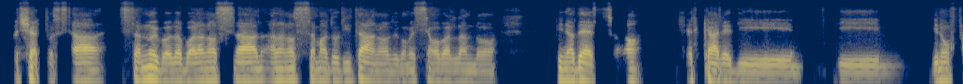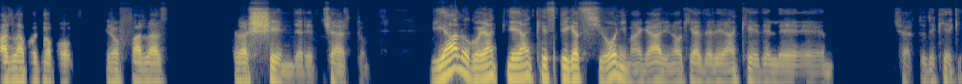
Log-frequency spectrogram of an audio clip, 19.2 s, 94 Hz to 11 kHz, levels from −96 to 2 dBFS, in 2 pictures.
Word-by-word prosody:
Eh, -, -, -11 dB
certo, -, -, -1 dB
sta 105 Hz, 0 st, -1 dB
sta 115 Hz, -, -7 dB
a -, -, -5 dB
noi 125 Hz, +2 st, +1 dB
poi 105 Hz, -1 st, -3 dB
dopo, 105 Hz, 0 st, -2 dB
alla 110 Hz, +1 st, 0 dB
nostra 110 Hz, 0 st, -1 dB
a -, -, +2 dB
alla 110 Hz, 0 st, -4 dB
nostra 115 Hz, 0 st, -5 dB
maturità, 110 Hz, 0 st, -3 dB
no, 100 Hz, 0 st, -7 dB
di 100 Hz, -, -12 dB
come 100 Hz, +1 st, -10 dB
stiamo 105 Hz, 0 st, -7 dB
parlando 100 Hz, -1 st, -8 dB, 0.6 s
fino 110 Hz, -1 st, -3 dB
adesso, 105 Hz, -4 st, -2 dB
no, 110 Hz, -4 st, -4 dB, 0.3 s
cercare 100 Hz, -1 st, -3 dB
di 95 Hz, -2 st, -7 dB, 0.3 s
di 95 Hz, -1 st, -9 dB
mhmm, 90 Hz, 0 st, -22 dB, 0.3 s
di -, -, -8 dB
non 110 Hz, 0 st, -2 dB
farla 115 Hz, +1 st, +4 dB
poi 110 Hz, -, -6 dB
dopo 100 Hz, -1 st, -4 dB, 0.3 s
di 105 Hz, -, -10 dB
non 110 Hz, -, -1 dB
farla 105 Hz, -1 st, 0 dB
s 100 Hz, -, -18 dB, 0.6 s
trascendere, 95 Hz, -4 st, +4 dB
certo. -, -, -6 dB, 0.6 s
Dialogo 125 Hz, -, +8 dB
e -, -, +7 dB
anche 135 Hz, -2 st, +4 dB
anche 140 Hz, -1 st, +3 dB
spiegazioni 130 Hz, +1 st, +3 dB
magari, 100 Hz, +1 st, -2 dB
no, 105 Hz, +1 st, -6 dB
chiedere 100 Hz, -1 st, -5 dB
anche 105 Hz, -1 st, -6 dB
delle 95 Hz, -1 st, -9 dB, 0.6 s
certo, -, -, -18 dB
de -, -, -13 dB
che -, -, -10 dB
chi -, -, -19 dB
105 Hz, 160 wpm, -21 LUFS, 100-110 Hz, 0.6 s, Dialogo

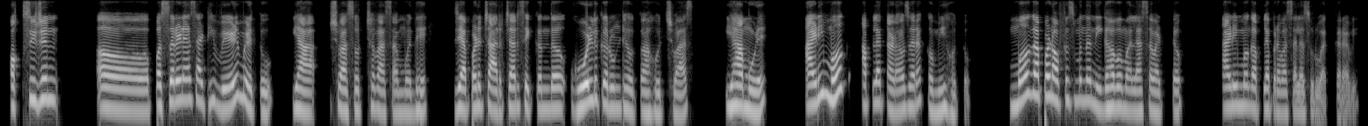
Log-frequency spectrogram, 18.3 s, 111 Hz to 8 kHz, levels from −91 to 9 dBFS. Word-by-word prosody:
Oxygen 270 Hz, +5 st, +2 dB, 0.6 s
अ, -, -, +4 dB, 0.7 s
पसरण्यासाठी 255 Hz, +1 st, +2 dB
वेळ 205 Hz, +6 st, +3 dB
मिळतो. 180 Hz, -8 st, -2 dB, 0.3 s
ह्या 190 Hz, -4 st, +2 dB, 0.3 s
श्वासोच्छवासामध्ये, 185 Hz, -2 st, -3 dB, 0.4 s
जे 210 Hz, -, +4 dB
आपण 200 Hz, +2 st, +2 dB
4-4 200 Hz, 0 st, +1 dB
सेकंद 200 Hz, -1 st, -4 dB, 0.3 s
होल्ड 235 Hz, +7 st, +8 dB
करून 205 Hz, -4 st, -1 dB
ठेवतो 185 Hz, -4 st, -6 dB
आहोत 170 Hz, -1 st, -4 dB
श्वास, 170 Hz, +3 st, -5 dB, 0.5 s
ह्यामुळे 210 Hz, -4 st, +4 dB, 0.6 s
आणि 245 Hz, +9 st, +5 dB
मग 315 Hz, +3 st, +5 dB, 0.3 s
आपला 230 Hz, +2 st, -1 dB
तणाव 190 Hz, 0 st, -2 dB
जरा 210 Hz, +4 st, -3 dB
कमी 185 Hz, 0 st, -3 dB
होतो. 170 Hz, -5 st, -11 dB, 0.7 s
मग 310 Hz, +6 st, +4 dB
आपण 310 Hz, -1 st, +5 dB
ऑफिसमधनं 265 Hz, 0 st, -1 dB
निघावं, 210 Hz, 0 st, 0 dB
मला 185 Hz, -1 st, -3 dB
असं 185 Hz, +1 st, -4 dB
वाटतं. 180 Hz, 0 st, -7 dB, 0.6 s
आणि 210 Hz, +1 st, 0 dB
मग 220 Hz, -1 st, -3 dB
आपल्या 200 Hz, 0 st, -3 dB
प्रवासाला 175 Hz, -, -7 dB
सुरुवात -, -, -10 dB
करावी. -, -, -12 dB
205 Hz, 120 wpm, -23 LUFS, 185-235 Hz, 0.7 s, होल्ड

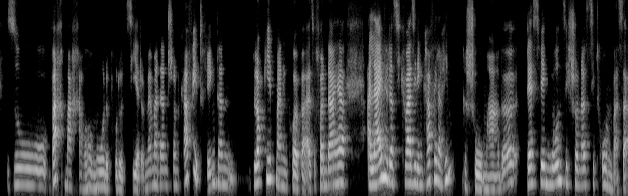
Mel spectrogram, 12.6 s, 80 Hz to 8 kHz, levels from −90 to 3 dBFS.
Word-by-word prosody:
so 195 Hz, -1 st, -4 dB
Wachmacherhormone 175 Hz, -2 st, -1 dB
produziert 155 Hz, 0 st, -4 dB
und 155 Hz, -, -10 dB
wenn 180 Hz, +3 st, -7 dB
man 195 Hz, -1 st, -3 dB
dann 190 Hz, 0 st, -3 dB
schon 190 Hz, 0 st, -6 dB
Kaffee 280 Hz, +7 st, +1 dB
trinkt, 210 Hz, +7 st, -5 dB
dann 205 Hz, +7 st, -7 dB, 0.3 s
blockiert 225 Hz, +5 st, +3 dB
man 190 Hz, -8 st, 0 dB
den 170 Hz, -2 st, -10 dB
Körper. 155 Hz, -1 st, 0 dB
Also, 165 Hz, +2 st, -2 dB
von 185 Hz, +1 st, -2 dB
daher, 215 Hz, +3 st, +4 dB, 0.4 s
alleine, 210 Hz, +8 st, +8 dB
dass 225 Hz, -1 st, +1 dB
ich -, -, -13 dB
quasi 215 Hz, 0 st, +6 dB
den 195 Hz, -1 st, -1 dB
Kaffee 235 Hz, +6 st, 0 dB
da 225 Hz, -, +1 dB
hingeschoben 170 Hz, -, -3 dB
habe, 175 Hz, +9 st, -2 dB, 0.2 s
deswegen 205 Hz, 0 st, +2 dB
lohnt 225 Hz, +4 st, +1 dB
sich 220 Hz, -2 st, -7 dB
schon 195 Hz, -2 st, -3 dB
das 195 Hz, +1 st, -2 dB
Zitronenwasser. 195 Hz, -4 st, -5 dB
195 Hz, 160 wpm, -26 LUFS, 175-215 Hz, 0.4 s, alleine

